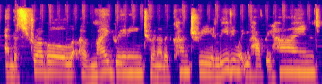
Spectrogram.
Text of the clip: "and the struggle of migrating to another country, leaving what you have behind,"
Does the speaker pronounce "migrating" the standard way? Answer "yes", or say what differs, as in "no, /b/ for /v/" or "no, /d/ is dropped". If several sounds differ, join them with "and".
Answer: yes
